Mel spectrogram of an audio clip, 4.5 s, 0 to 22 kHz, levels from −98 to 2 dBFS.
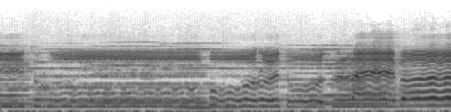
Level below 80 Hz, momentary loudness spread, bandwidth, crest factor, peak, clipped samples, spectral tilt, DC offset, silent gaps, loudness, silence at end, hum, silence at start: -48 dBFS; 8 LU; 10 kHz; 18 dB; -6 dBFS; under 0.1%; -4.5 dB/octave; under 0.1%; none; -22 LUFS; 0 s; none; 0 s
